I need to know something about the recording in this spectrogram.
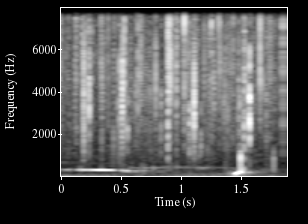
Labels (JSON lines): {"label": "biophony", "recorder": "SoundTrap 300"}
